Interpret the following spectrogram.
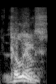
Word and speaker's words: Kelis: Kelis, you said it right.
